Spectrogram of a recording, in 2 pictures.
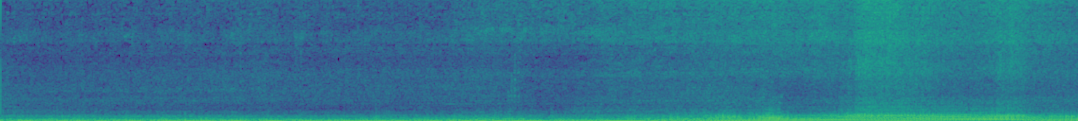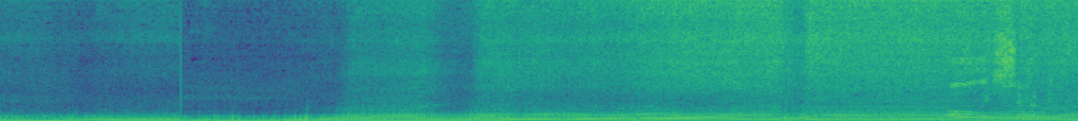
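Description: A Pontiac Trans Am accelerates hard on the road, its loud engine rumbling and revving up through several gear changes, with the pitch climbing and dropping between shifts from inside the car.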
